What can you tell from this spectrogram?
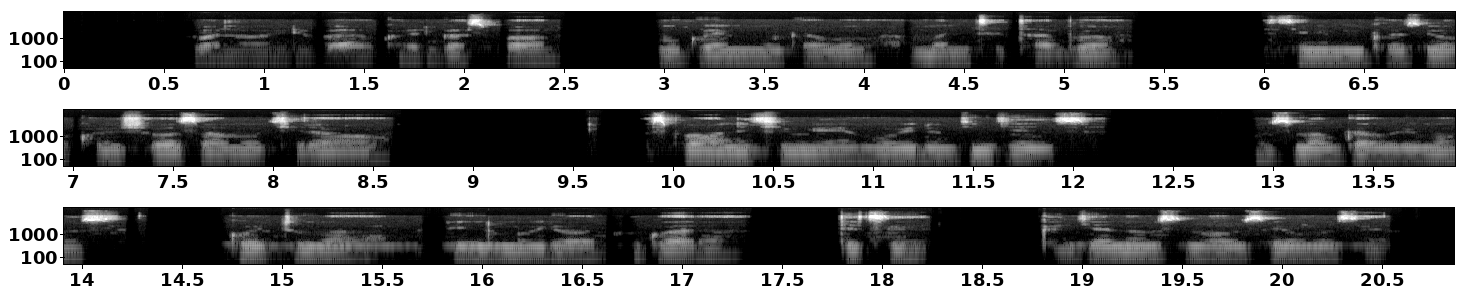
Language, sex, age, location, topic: Kinyarwanda, male, 18-24, Kigali, health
